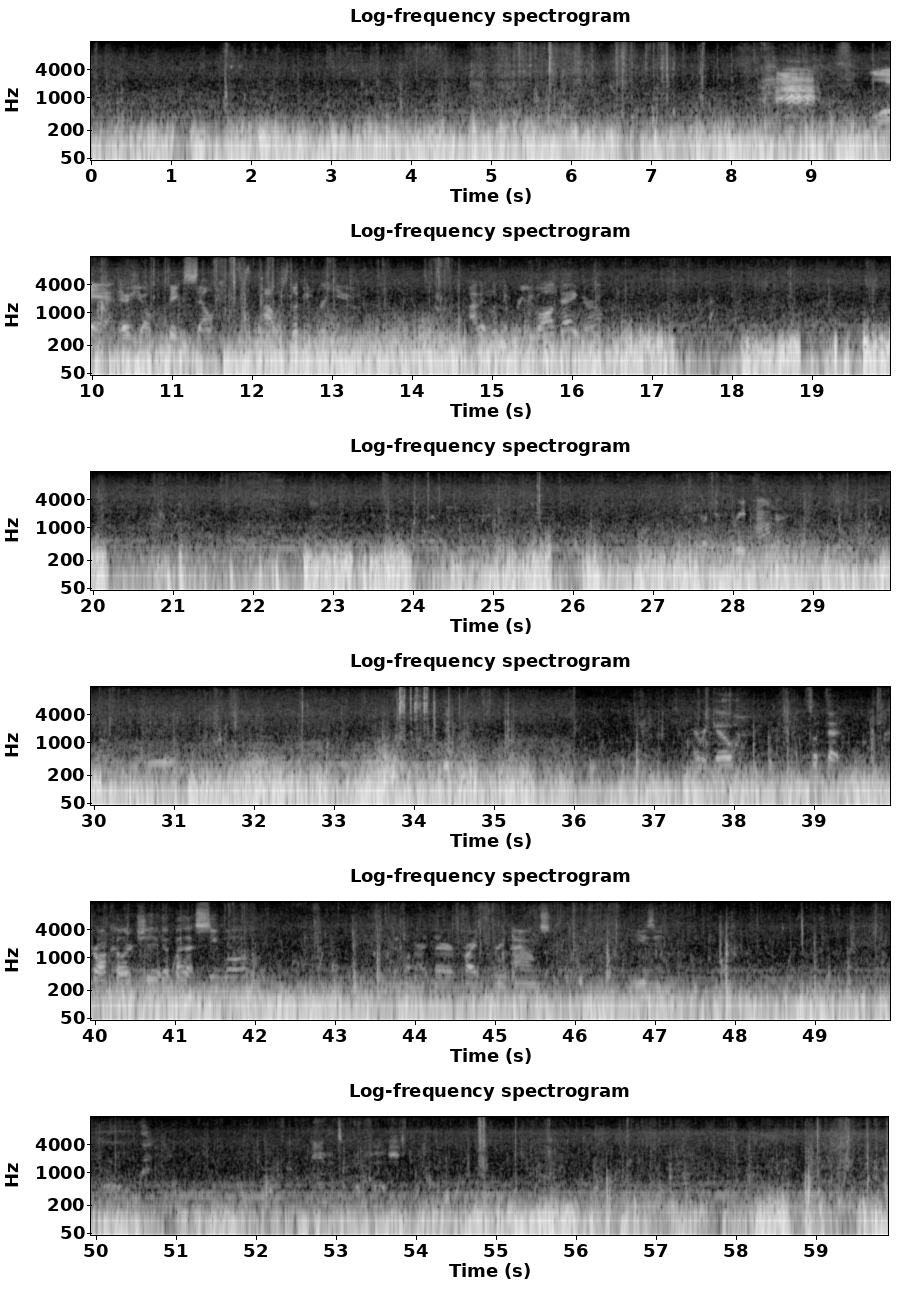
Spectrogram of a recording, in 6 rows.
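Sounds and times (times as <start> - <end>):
wind on microphone: 0.0 - 59.9.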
